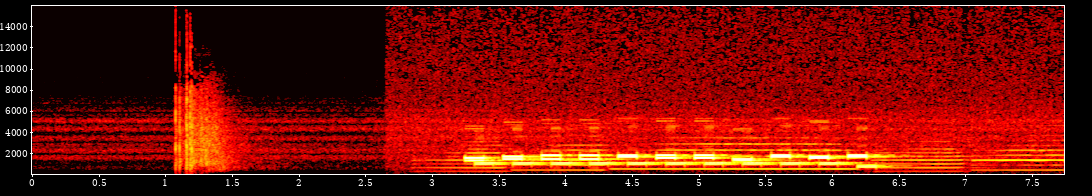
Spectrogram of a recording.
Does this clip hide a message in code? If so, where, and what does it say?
Yes: multi-frequency trunk signalling (R2, with the far end's replies) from 3.2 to 6.3 s, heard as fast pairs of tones, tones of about 140 ms, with room echo. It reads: 25880991060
